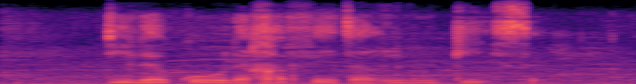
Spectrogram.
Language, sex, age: Southern Sotho, male, 20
